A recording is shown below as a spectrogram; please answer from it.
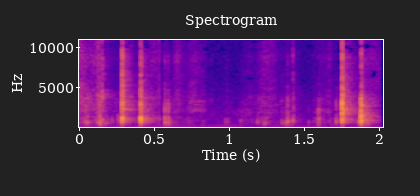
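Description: A series of short plastic clicks and taps from a toy quadcopter's plastic body being turned over and handled.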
